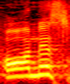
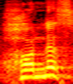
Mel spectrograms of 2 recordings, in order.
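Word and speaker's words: honest: silent एटा मु कहि एन ऑनेस्ट मैन ऑनेस्ट अ ना कि हनेस्ट नहीं हेनी आपण जो उच्चारण पढ़ला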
